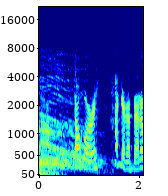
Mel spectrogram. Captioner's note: audience "ooh"s sympathetically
